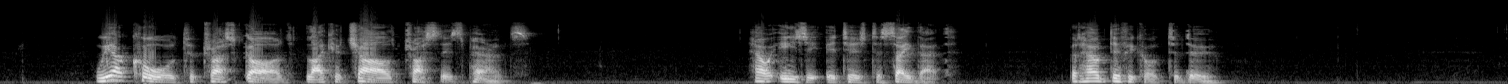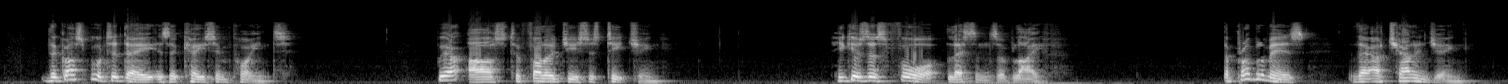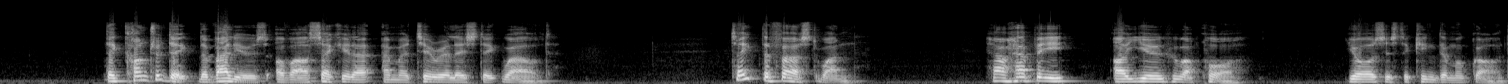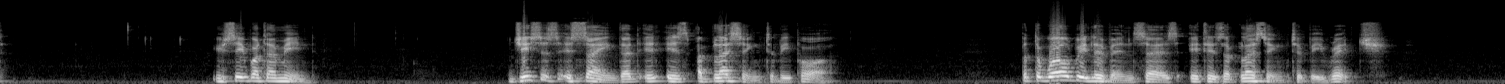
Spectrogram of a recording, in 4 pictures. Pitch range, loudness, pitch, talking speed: 95-140 Hz, -13 LUFS, 105 Hz, 110 wpm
